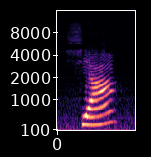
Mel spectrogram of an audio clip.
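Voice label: "xia2" Chinese syllable, pinyin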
